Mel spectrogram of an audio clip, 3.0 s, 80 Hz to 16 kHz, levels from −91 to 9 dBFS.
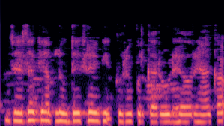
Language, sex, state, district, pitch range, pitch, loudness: Hindi, female, Uttar Pradesh, Gorakhpur, 210-235 Hz, 230 Hz, -14 LUFS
